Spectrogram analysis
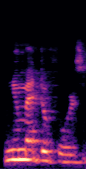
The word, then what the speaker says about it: pneumatophores: P is silent, pneumatophores, which extend vertically above the ground so that they can breathe in.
